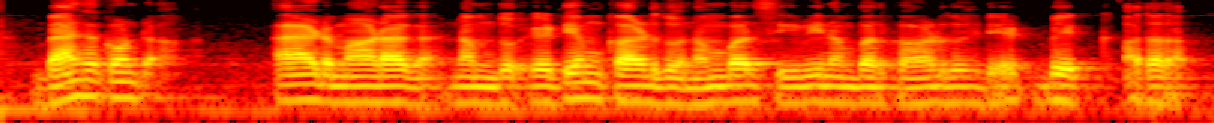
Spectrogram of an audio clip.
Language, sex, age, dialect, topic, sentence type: Kannada, male, 56-60, Northeastern, banking, statement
